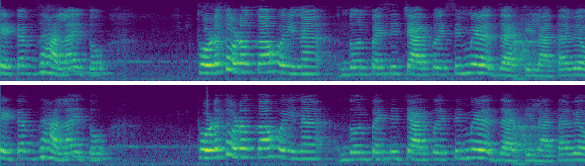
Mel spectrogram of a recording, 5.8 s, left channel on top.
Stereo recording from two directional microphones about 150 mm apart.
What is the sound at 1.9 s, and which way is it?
A woman's voice, 15° left (ahead or behind).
